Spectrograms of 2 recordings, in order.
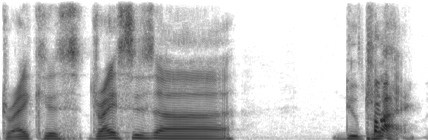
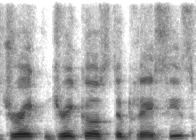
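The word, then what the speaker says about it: Dricus Du Plessis: butcher the name here, Drysis Duplessis. Drysis Duplessis. Terrible. Duplessis. Please. It's Dracos Duplessis, but good, close enough.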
